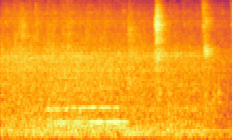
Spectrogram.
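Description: Isuzu Erga city bus heard from inside the cabin, its engine and driveline running as it pulls away from the stop, with a steady whine over the rumble for about a second.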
